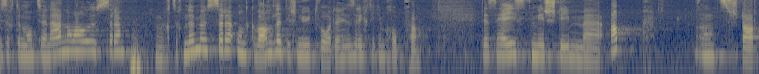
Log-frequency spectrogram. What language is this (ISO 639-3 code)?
gsw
